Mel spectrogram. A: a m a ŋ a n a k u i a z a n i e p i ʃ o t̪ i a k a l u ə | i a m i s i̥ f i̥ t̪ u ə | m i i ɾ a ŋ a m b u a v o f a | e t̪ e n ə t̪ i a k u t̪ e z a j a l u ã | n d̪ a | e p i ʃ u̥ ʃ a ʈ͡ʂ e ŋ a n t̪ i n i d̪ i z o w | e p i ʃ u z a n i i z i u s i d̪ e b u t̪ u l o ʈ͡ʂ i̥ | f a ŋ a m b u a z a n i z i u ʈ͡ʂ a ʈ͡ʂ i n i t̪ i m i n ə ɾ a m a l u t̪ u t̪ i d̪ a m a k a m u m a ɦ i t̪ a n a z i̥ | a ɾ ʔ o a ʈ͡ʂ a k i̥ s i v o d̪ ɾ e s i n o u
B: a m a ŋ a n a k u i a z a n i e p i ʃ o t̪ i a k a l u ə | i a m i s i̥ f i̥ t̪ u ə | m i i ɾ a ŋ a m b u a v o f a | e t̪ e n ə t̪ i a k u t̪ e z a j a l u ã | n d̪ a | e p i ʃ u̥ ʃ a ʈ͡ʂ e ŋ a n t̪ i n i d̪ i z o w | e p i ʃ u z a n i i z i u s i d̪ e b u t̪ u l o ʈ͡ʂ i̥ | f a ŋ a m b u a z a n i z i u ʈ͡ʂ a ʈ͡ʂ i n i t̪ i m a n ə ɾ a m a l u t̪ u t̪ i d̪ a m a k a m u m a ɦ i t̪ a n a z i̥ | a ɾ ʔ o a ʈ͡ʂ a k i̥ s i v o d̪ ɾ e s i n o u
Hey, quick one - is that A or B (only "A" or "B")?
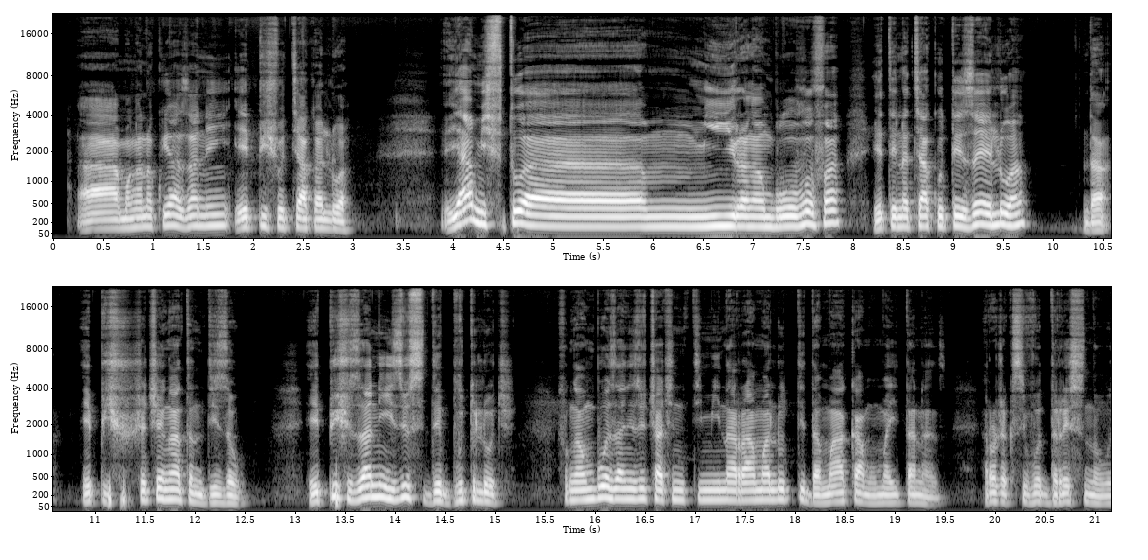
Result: A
